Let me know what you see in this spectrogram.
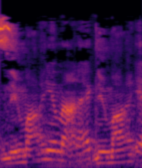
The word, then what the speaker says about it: mnemonic: Mnemonic? – Yeah. – So the M in front of the N is silent? – Yeah.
